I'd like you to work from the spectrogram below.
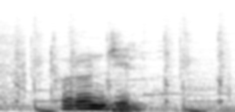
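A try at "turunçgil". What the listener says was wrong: Turuncgil. Do you not see the G there? Turuncgil.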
